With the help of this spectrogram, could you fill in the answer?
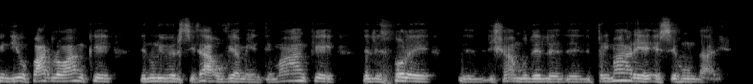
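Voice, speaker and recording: A plain, everyday voice from a man, fairly high-pitched for a man, with fairly even intonation, a moderate pace and a quiet background. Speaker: audience member asking questions; audience member. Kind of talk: Q&A question. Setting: video call. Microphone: video call.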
